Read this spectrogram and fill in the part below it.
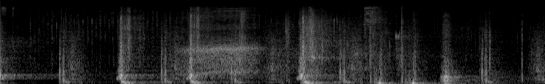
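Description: Soft thuds and thumps come as a small game character jumps and lands.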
